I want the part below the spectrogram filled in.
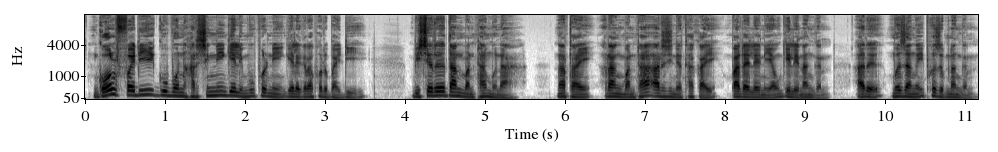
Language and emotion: Bodo, neutral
